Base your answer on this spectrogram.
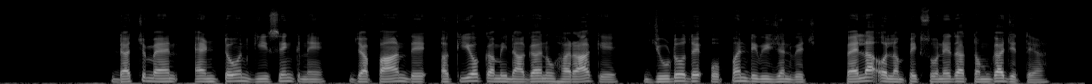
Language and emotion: Punjabi, neutral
